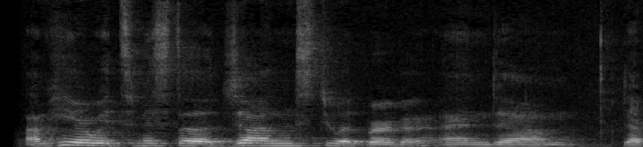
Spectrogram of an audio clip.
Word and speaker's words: John Stuart Berger: John Stuart Berger, and did I pronounce the name properly?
